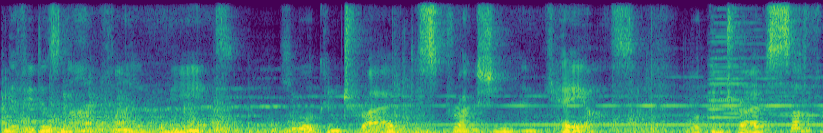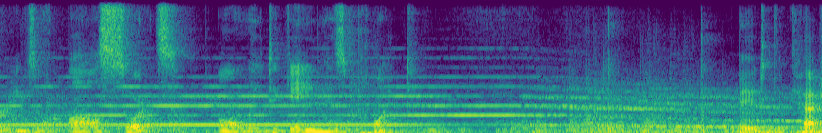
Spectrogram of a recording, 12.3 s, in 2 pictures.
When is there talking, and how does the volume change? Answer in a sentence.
The talking can be heard from 0.0 to 9.3 s, at a steady volume; and briefly from 11.7 to 12.2 s.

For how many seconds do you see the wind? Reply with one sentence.
You can hear the wind for 12 seconds altogether.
